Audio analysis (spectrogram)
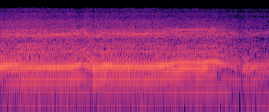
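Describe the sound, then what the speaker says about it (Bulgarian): Chainsaw cutting branches on the upper part of a tree stem, a steady loud engine drone whose pitch dips briefly twice as the bar bites into the wood. "Клоните в горната част на стъблото могат да бъдат отрязани с трион"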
